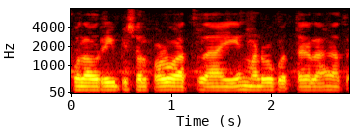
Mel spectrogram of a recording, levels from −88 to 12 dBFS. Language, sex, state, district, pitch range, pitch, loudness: Kannada, male, Karnataka, Gulbarga, 125-130 Hz, 125 Hz, -16 LUFS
